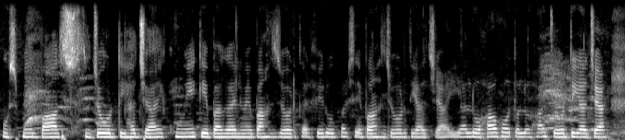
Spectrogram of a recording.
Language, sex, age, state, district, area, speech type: Urdu, female, 18-30, Bihar, Khagaria, rural, spontaneous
